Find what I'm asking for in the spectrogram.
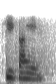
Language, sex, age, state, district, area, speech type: Marathi, female, 18-30, Maharashtra, Sindhudurg, rural, conversation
